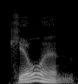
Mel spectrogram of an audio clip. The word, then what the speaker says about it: Gillan: Kevin Hart, and Karen is it Gillan or Gillian? I keep hearing it pronounced as Gillan.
